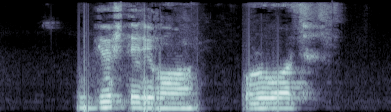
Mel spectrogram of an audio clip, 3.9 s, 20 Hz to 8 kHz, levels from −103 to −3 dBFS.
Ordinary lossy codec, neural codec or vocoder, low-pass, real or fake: AAC, 32 kbps; none; 7.2 kHz; real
